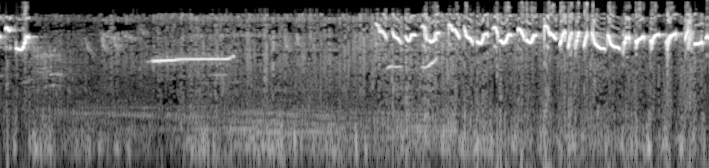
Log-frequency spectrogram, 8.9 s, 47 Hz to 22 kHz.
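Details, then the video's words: White-eye calls: a few high chirps, a single steady whistled note, then a rapid trill of high, wavering notes that grows fuller toward the end. "pleci gacor mp3"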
